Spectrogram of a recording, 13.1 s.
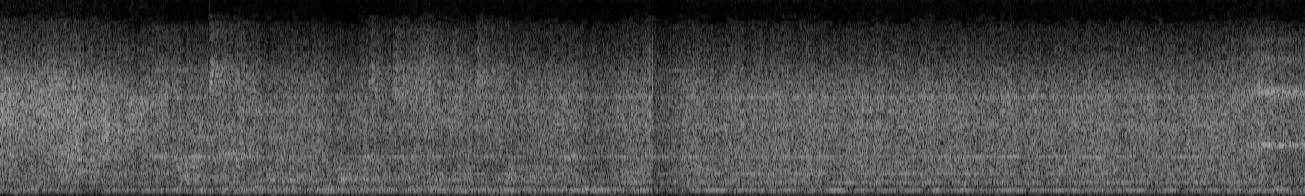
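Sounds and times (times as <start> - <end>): train rumbling: 0.0 - 13.0
humming tone: 5.8 - 13.0.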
